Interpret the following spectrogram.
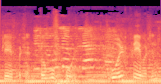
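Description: Children's voices, high-pitched talking and calling out, over steady background music.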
